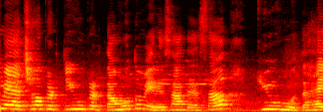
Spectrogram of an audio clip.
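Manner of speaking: ordinary talk, nothing marked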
